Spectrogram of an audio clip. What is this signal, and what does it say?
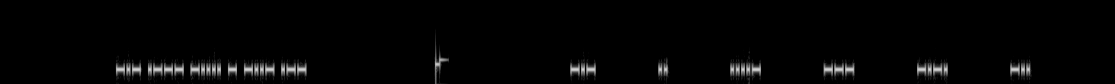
Morse code, heard as a keyed tone, about 45 wpm, 700 Hz. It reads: K J 6 T X W K I 4 O C D
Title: USA Call Signs - 6 Characters - 8x Character Spacing - 45wpm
